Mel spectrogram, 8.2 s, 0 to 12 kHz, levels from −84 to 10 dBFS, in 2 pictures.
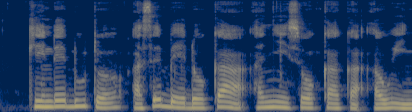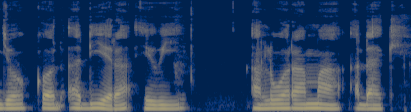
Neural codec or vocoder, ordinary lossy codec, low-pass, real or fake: none; none; none; real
